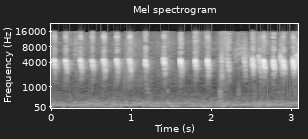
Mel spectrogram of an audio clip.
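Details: Plain prinia clicking "klik klik": crisp high clicks, spaced at first, then bunching into a quicker cluster near the end, over soft low noise.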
